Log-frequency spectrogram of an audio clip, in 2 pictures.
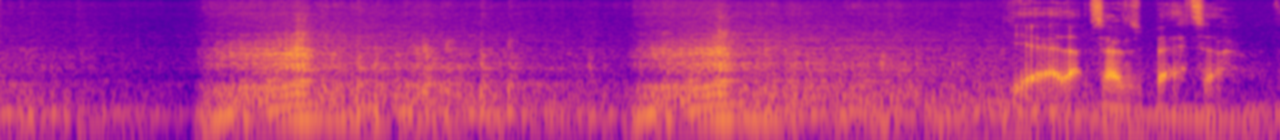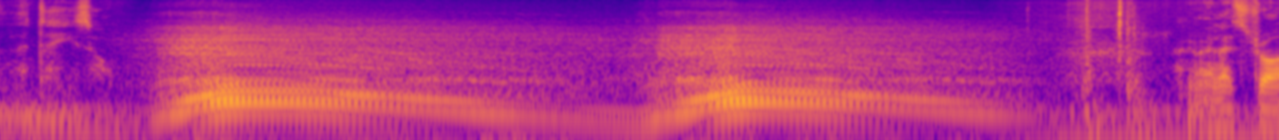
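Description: A sports car engine revs hard and roars through its exhaust.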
